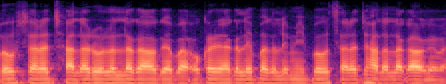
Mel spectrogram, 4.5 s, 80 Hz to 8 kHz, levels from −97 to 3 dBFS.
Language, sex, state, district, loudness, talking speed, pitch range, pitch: Bhojpuri, male, Uttar Pradesh, Gorakhpur, -17 LUFS, 215 wpm, 100-105 Hz, 105 Hz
